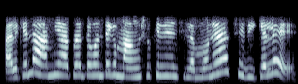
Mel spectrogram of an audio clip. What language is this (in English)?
Bangla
